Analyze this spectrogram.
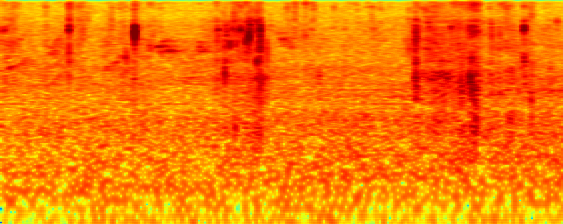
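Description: Eating sounds at the table: chopsticks clicking against bowls, then rice porridge slurped straight from the bowl about three seconds in.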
